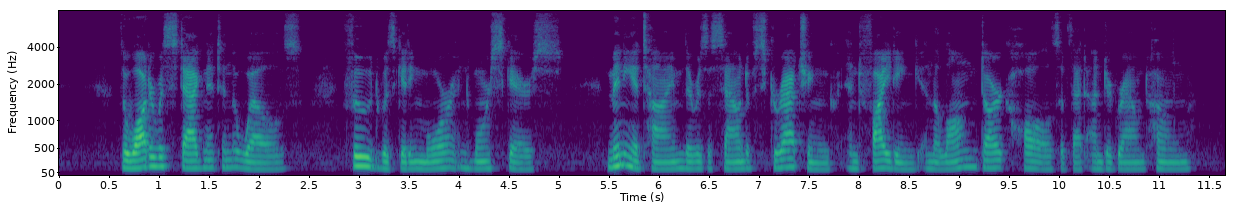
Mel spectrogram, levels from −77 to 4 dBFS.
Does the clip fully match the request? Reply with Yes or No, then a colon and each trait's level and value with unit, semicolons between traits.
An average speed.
Yes: average, 175 wpm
